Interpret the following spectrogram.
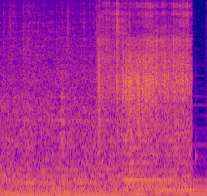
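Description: Background music with steady low notes; about a second in, a welding arc crackles and spits for about a second.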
